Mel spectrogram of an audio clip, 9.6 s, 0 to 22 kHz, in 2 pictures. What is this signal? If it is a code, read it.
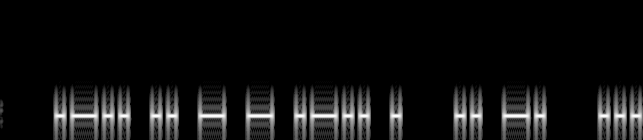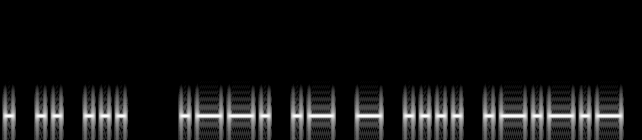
Morse code, heard as a keyed tone, about 20 wpm, 700 Hz. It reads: LITTLE IN HIS PATH.
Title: Sentences from Top 1400 Words 20wpm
